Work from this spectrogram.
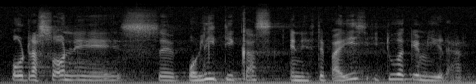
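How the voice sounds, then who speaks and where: Noticeable background noise surrounds a woman talking at a very slow pace. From Paraguay. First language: Guarani (speaking Spanish). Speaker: linguist. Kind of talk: lecture. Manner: halting.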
